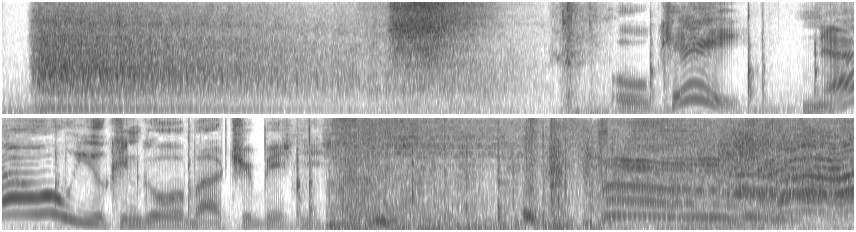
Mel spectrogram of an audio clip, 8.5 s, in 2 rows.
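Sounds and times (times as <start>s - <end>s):
bus braking to a complete stop: 0.1s - 2.9s
bus air-brake hiss: 1.9s - 2.6s
speech: 3.1s - 8.4s.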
